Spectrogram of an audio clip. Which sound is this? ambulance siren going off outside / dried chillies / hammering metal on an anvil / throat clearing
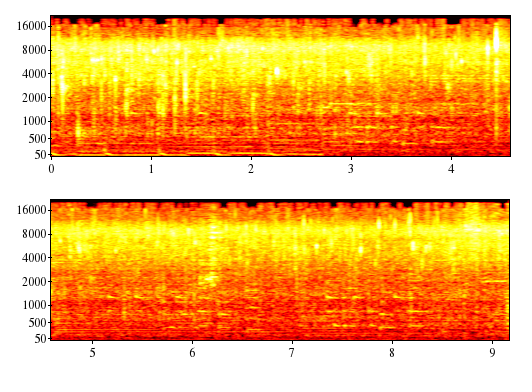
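dried chillies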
